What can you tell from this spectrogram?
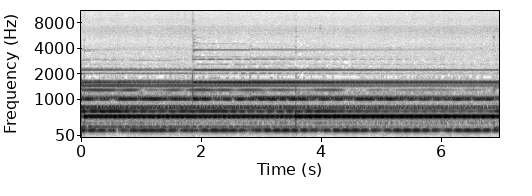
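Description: Several metal singing bowls ringing together in steady, overlapping tones, with a low pulsing hum underneath. A bowl is struck sharply about two seconds in, with lighter strikes around it.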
